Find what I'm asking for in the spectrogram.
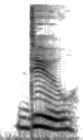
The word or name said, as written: due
